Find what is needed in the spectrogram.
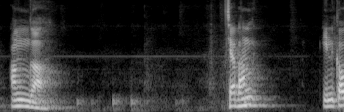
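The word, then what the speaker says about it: ङ: इनका उच्चारण स्थान जो सही उच्चारण है क ख ग घ अंगा, च छ ज झ इया, तो इसे हम बोलते हैं इया। मैं लिख रहा हूं यहां पे इया। और ट ठ ड ढ अणा, इसे बोलते हैं हम अणा। तो इनमें भी काफी कंफ्यूजन रहता है, तो इनका उच्चारण स्थान अलग अलग है। इसे अंगा बोलते हैं, इसे इया और इसे अणा।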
